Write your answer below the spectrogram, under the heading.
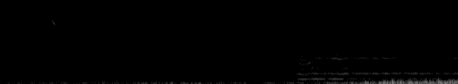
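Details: A western honey bee (Apis mellifera) collecting nectar and pollen gives a steady, droning wing buzz that starts abruptly after a quiet stretch.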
